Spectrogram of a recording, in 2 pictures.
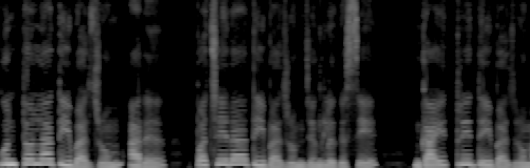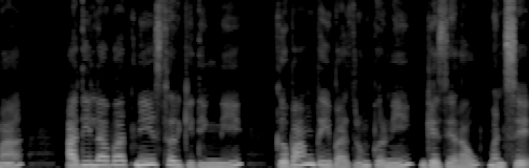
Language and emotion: Bodo, neutral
